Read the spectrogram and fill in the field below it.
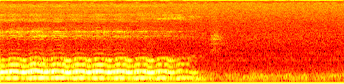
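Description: A young woman sings a long held note with a wavering vibrato, close to a microphone, and then stops.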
